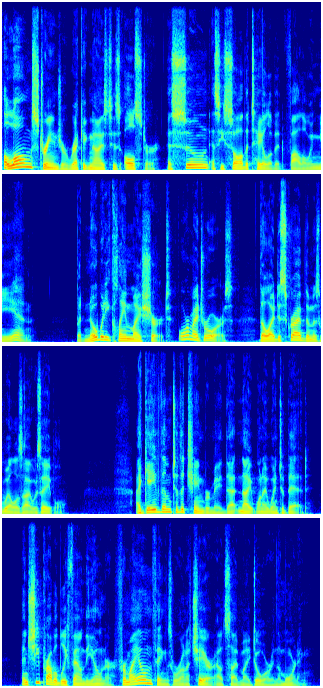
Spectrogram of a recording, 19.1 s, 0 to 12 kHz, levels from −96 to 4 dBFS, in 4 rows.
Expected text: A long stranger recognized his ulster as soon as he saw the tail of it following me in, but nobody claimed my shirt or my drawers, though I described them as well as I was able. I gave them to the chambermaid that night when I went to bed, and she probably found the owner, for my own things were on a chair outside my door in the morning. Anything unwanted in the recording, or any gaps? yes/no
no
